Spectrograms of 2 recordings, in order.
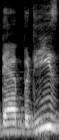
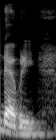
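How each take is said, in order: First: The word ends with an audible s sound. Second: The word ends without any s sound. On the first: The speaker calls it wrong. "इसे दोस्तों डेबरीज नहीं बोलते, एस नहीं लगाते" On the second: The speaker calls it right. "एस silent होता है, इसको बोलते हैं डेबरी"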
